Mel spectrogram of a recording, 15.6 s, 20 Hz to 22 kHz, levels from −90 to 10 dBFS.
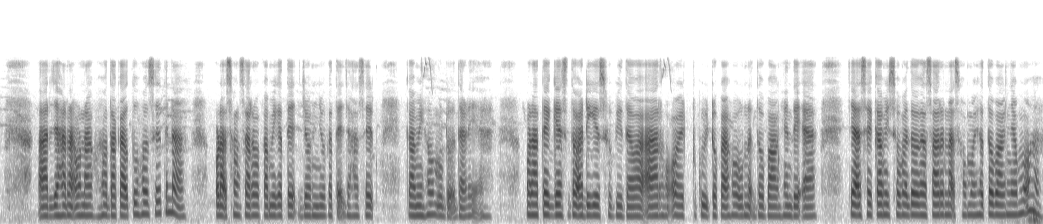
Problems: none marked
